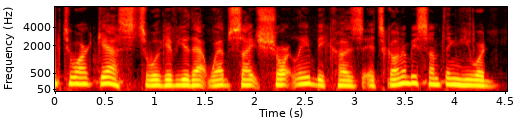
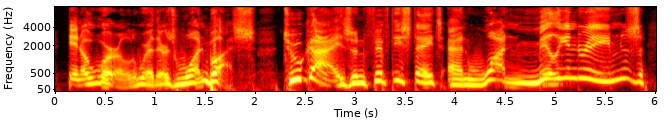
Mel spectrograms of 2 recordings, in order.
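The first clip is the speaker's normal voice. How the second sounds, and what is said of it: Movie trailer announcer voice. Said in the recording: “this sounds more like a promotion for a movie ... my best imitation of Don LaFontaine”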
